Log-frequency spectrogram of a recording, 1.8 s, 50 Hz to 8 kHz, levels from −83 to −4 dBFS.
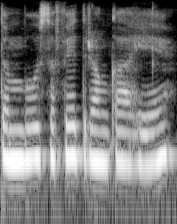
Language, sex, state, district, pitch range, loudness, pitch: Hindi, female, Arunachal Pradesh, Papum Pare, 205-225 Hz, -12 LUFS, 215 Hz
